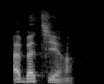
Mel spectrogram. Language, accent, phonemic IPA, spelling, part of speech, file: French, France, /a.ba.tiʁ/, abattirent, verb, LL-Q150 (fra)-abattirent.wav
- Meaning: third-person plural past historic of abattre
